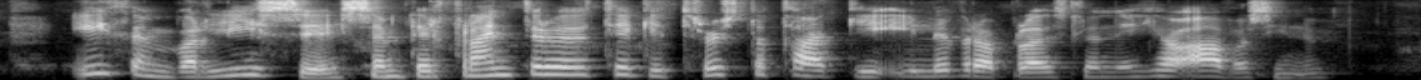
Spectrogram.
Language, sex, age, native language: Icelandic, female, 20-29, Icelandic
